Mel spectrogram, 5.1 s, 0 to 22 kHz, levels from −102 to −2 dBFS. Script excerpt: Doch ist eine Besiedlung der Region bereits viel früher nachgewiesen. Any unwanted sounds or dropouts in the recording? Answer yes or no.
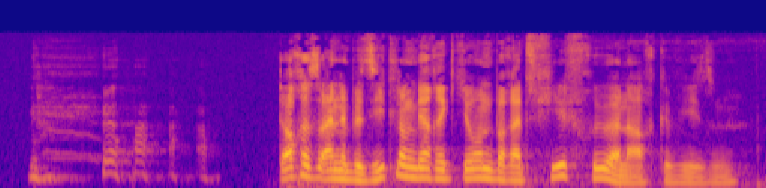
yes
